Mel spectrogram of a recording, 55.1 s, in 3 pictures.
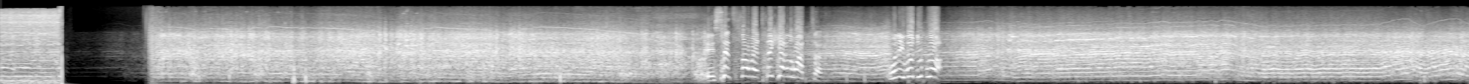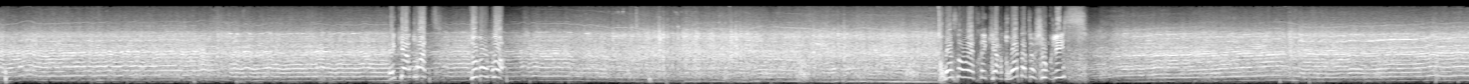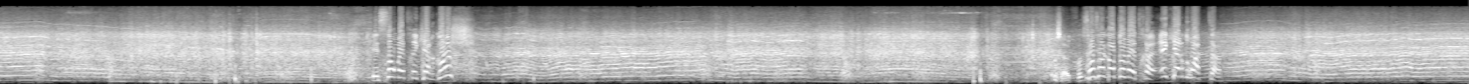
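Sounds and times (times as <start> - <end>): rally car engine at high revs: 0.0 - 0.8, 1.5 - 55.0
tyre noise on dirt: 1.8 - 9.0, 19.7 - 30.2, 33.3 - 42.3, 43.0 - 50.3.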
